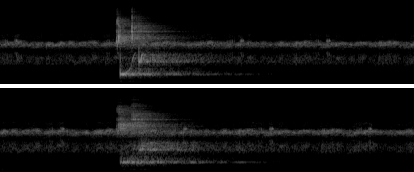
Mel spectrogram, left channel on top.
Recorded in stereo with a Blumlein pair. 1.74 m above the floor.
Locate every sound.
1.2 s dripping: 30° left, 0.9 m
